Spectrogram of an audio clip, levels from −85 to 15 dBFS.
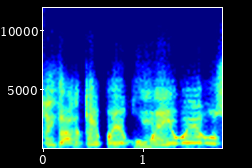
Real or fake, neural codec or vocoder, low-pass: fake; autoencoder, 48 kHz, 32 numbers a frame, DAC-VAE, trained on Japanese speech; 10.8 kHz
